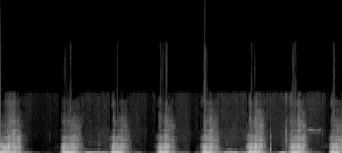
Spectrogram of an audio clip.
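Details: A lion in Aberdares National Park roars in a steady series of deep, booming, resonant grunts, each short heave following the last by well under a second, the grunting run of a lion's roar.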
